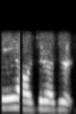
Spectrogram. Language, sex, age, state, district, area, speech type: Nepali, female, 18-30, West Bengal, Darjeeling, rural, conversation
